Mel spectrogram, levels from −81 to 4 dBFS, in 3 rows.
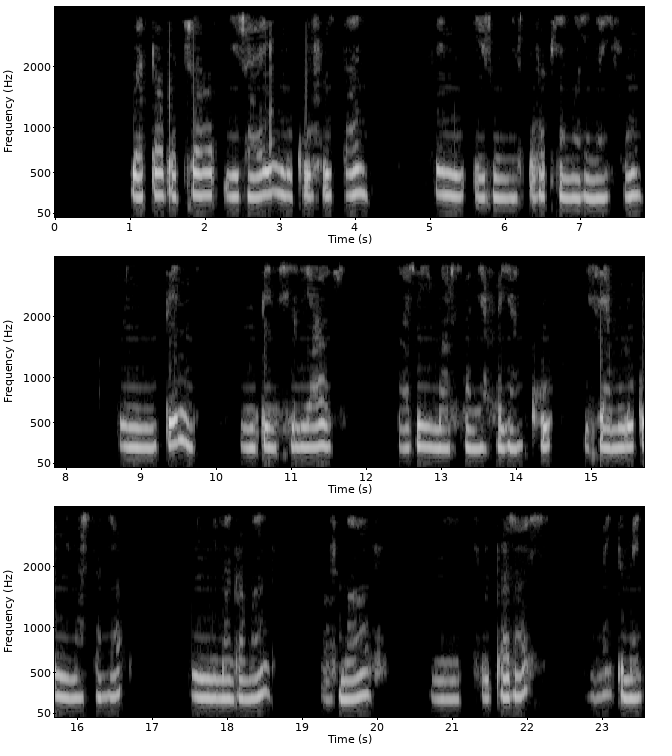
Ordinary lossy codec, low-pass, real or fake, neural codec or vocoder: MP3, 24 kbps; 3.6 kHz; real; none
